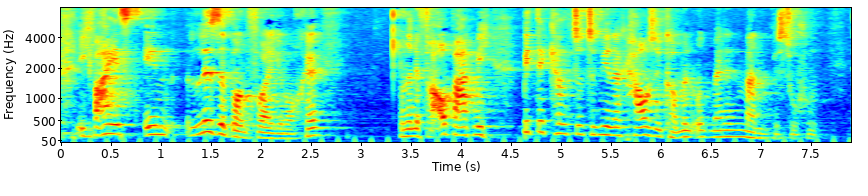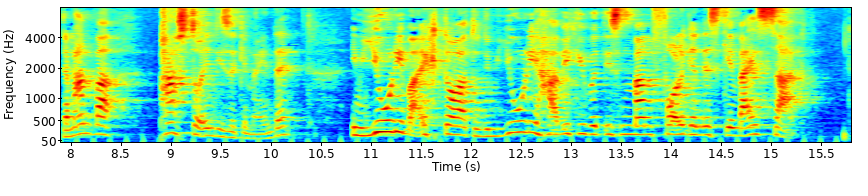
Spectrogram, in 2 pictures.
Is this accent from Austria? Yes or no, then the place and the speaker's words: yes; Graz, Styria, Austria; Steirer bleiben gesund, nicht wahr? Ich bin ja ein Grazer. Steirer sind gesund.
